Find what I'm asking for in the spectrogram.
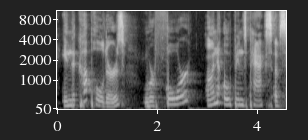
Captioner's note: none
